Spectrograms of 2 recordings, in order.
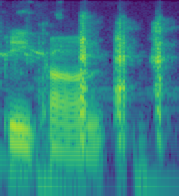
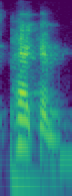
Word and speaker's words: pecan: The correct way to say it is peckin. Peckin.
